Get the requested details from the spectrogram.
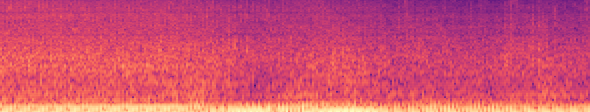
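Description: A sports car engine revs sharply.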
